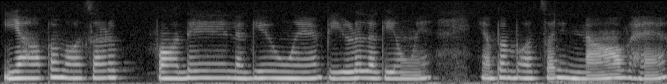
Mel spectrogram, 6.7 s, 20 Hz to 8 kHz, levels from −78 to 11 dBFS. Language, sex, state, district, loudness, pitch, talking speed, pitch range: Hindi, female, Maharashtra, Pune, -16 LUFS, 240 Hz, 160 wpm, 230-245 Hz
